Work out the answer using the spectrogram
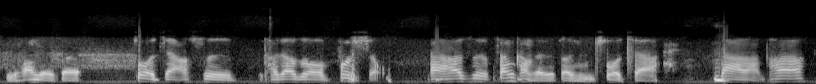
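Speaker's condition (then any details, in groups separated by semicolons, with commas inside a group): Congenital muscular dystrophy; present from birth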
